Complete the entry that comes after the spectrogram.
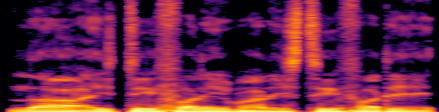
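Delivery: loud, cracking-up "he's too funny"; laughing loudly. Real, not acted. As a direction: blurt it out loud through laughter. Cracking up at the clip.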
